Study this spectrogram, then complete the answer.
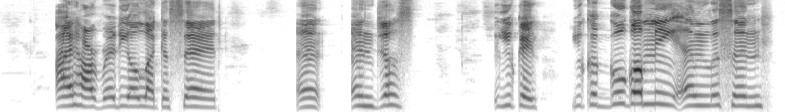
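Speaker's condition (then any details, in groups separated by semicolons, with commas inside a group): Cerebral palsy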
